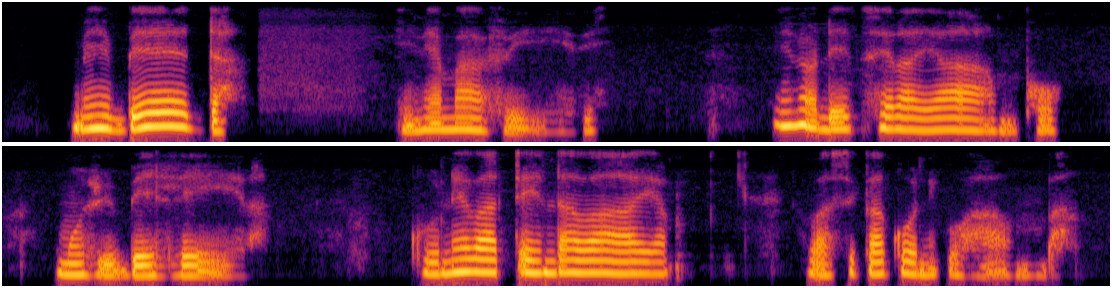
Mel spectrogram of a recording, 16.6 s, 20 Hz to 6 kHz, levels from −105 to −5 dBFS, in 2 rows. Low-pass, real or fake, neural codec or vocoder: 5.4 kHz; real; none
